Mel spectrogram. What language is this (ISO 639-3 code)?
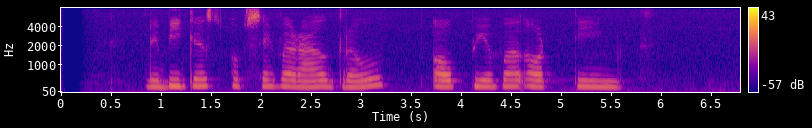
sun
